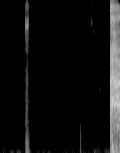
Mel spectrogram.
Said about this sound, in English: So cheers to this audience as I take my first sip of the Patriot Blend Coffee here live on air. Big fan.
